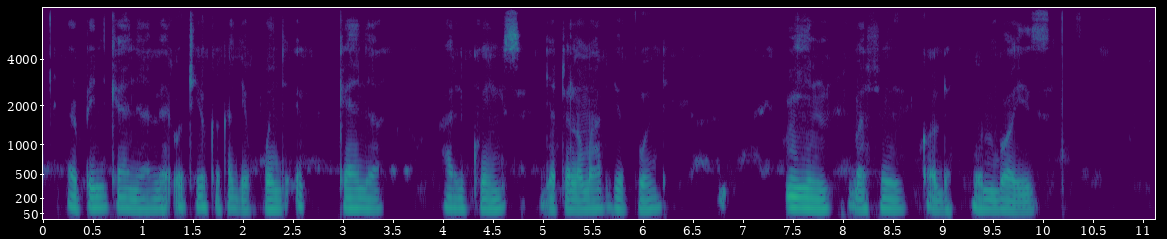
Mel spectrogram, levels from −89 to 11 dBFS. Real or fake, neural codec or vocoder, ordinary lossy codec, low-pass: fake; codec, 16 kHz, 4 kbps, X-Codec, HuBERT features, trained on LibriSpeech; none; none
